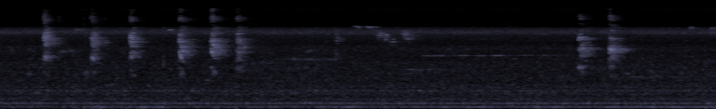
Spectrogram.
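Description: A bird giving short, harsh calls: six in quick succession in the first three seconds, then two more near the end.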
